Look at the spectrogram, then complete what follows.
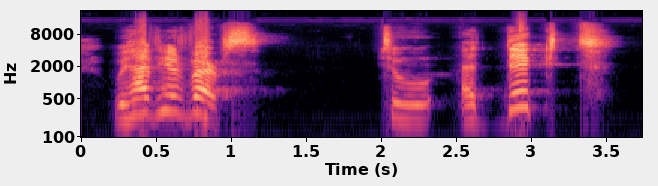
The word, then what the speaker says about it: addict: To addict. So we are going to stress the second one.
